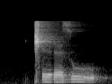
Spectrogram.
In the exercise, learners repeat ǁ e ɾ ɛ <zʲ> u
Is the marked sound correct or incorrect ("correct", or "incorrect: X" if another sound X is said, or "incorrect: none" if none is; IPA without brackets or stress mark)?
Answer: incorrect: z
